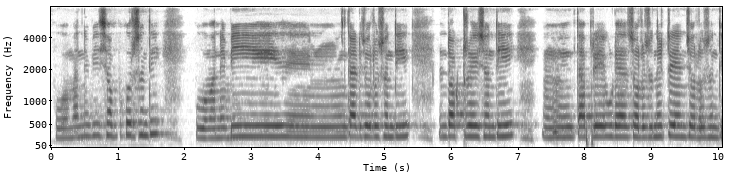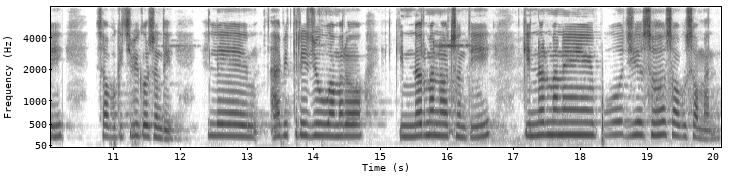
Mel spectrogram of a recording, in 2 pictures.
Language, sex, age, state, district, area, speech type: Odia, female, 30-45, Odisha, Puri, urban, spontaneous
